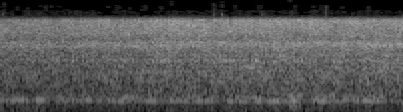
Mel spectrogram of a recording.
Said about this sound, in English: Hello? What is that? That's me filling dog water. Oh. I waited. I thought we were on a little break there because of the traffic report. Good work. No, I saw that my dogs were thirsty. And I should have said loud noise warning.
